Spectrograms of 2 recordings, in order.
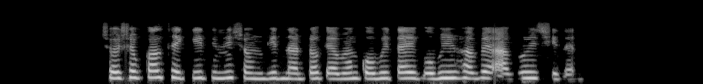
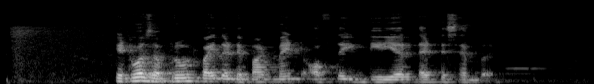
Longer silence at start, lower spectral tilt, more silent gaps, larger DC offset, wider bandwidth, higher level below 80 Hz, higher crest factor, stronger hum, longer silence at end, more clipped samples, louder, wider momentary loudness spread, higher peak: about the same, 1.05 s vs 1.15 s; second, -4 dB/octave vs -7 dB/octave; neither; neither; second, 7.2 kHz vs 11.5 kHz; about the same, -64 dBFS vs -62 dBFS; about the same, 16 dB vs 20 dB; neither; first, 1.3 s vs 1 s; neither; first, -18 LUFS vs -24 LUFS; second, 6 LU vs 15 LU; about the same, -2 dBFS vs -4 dBFS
